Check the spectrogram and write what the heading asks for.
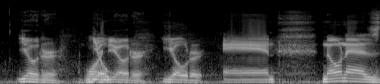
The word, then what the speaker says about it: Yoder: how do you say your last name yoder yoder yoder and known as yes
